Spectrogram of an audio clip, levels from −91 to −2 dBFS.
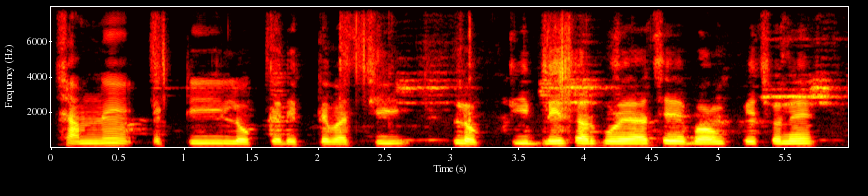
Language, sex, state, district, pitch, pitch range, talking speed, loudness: Bengali, male, West Bengal, North 24 Parganas, 120 Hz, 115-125 Hz, 120 wpm, -21 LUFS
